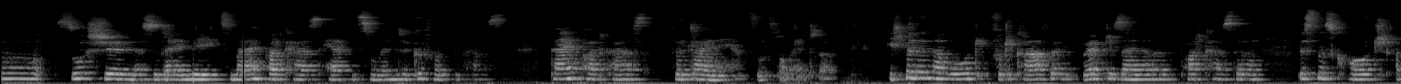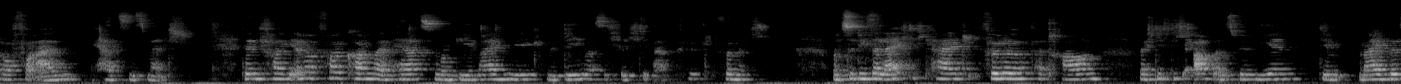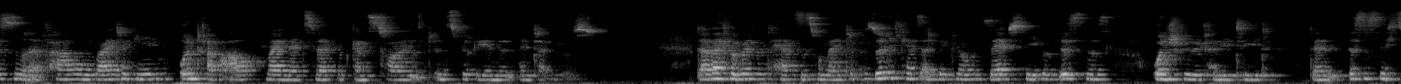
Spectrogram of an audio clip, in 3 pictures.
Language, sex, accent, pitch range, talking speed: German, female, German, 225-245 Hz, 125 wpm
